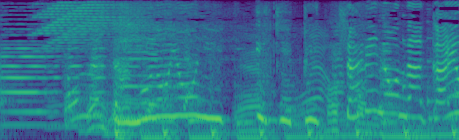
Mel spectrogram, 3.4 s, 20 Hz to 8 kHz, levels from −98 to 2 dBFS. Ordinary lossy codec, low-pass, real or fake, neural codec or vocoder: none; none; real; none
